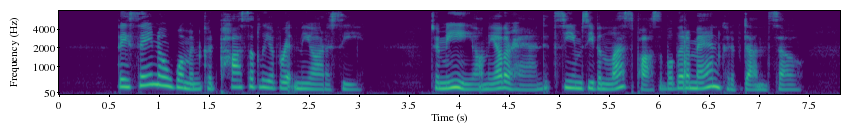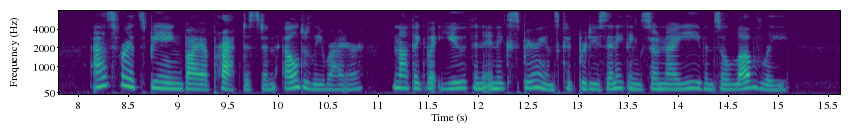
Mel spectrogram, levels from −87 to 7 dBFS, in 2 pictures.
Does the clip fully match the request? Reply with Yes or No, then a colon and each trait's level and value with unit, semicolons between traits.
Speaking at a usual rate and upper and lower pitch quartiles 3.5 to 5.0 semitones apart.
Yes: average, 195 wpm; average, 4.0 semitones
